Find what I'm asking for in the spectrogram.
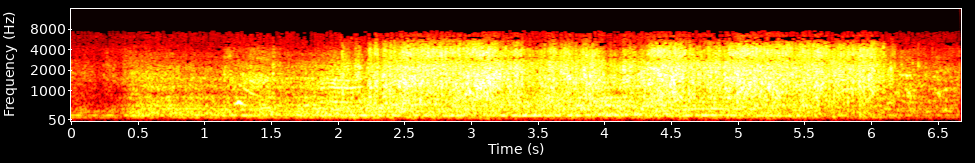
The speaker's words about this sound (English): Ah, the motor! It's running! Oh, hooray! Jump in the car!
